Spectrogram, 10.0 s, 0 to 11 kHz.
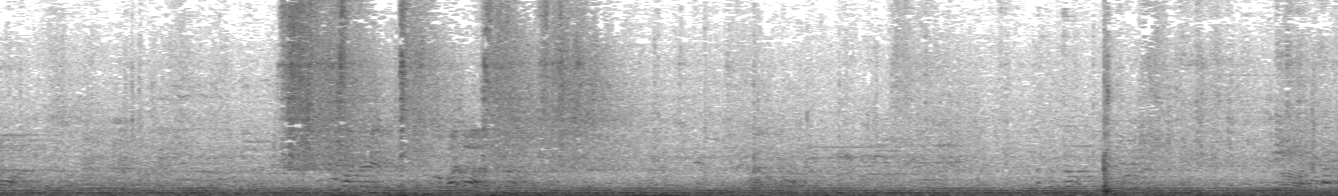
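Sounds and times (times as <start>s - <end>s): sports hall hum: 0.0s - 10.0s.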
